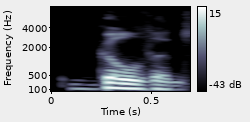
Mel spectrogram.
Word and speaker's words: gulden: a huge stack of guldens. I'm just going to pronounce it guldens, and sorry to the Dutch people out there, but I'll get a very sore throat if I keep saying gulden.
